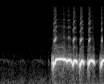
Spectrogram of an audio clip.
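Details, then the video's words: Calling zebra dove, recorded as a lure for wild birds: a clear whistled phrase starts after a pause and runs into several quick, evenly pitched staccato notes, cut off mid-phrase. "Pancingan bunyi + pemanggil perkutut liar"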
